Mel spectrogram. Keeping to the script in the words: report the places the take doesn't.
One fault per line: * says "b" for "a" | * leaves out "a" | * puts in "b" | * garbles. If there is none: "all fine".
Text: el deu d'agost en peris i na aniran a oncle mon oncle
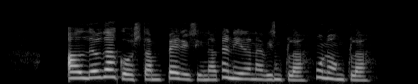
all fine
